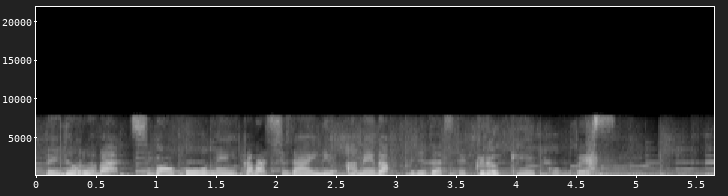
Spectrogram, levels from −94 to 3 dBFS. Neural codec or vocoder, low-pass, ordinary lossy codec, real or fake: codec, 16 kHz, 2 kbps, X-Codec, HuBERT features, trained on balanced general audio; none; none; fake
